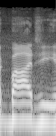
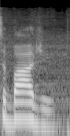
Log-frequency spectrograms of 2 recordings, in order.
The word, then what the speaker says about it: Agbaji: Ochai Agbaji, NBA Rookie of the Year next year, right? – It's Agbaji. – Agbaji? – Agbaji. – Okay, I've been saying his name wrong.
